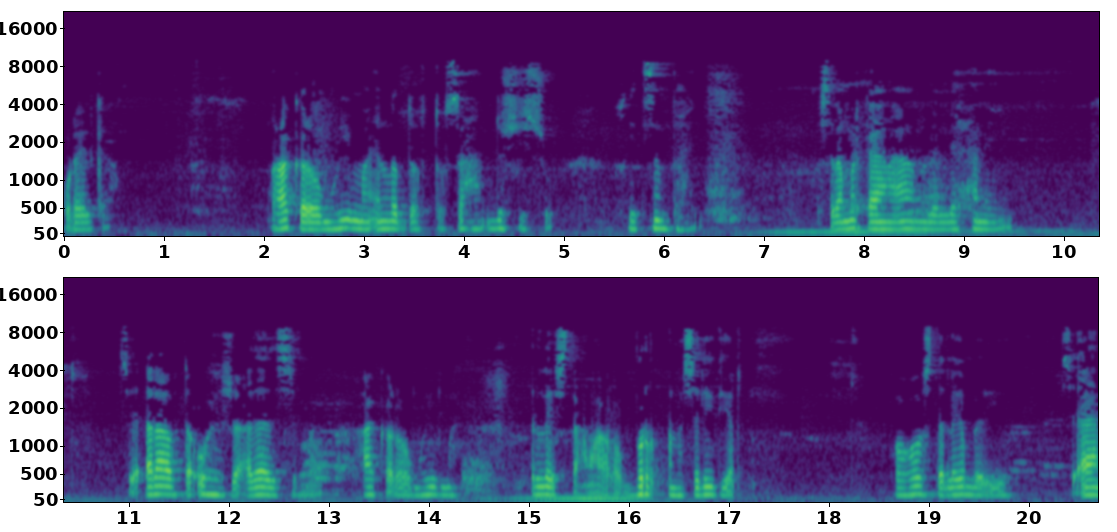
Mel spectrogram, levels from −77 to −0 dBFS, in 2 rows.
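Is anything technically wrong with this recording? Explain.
Yes. Throughout the speech, the sound is dull and smeared, with nothing above 9 kHz and a plainly audible warbling, fizzy texture on sibilants and held sounds. This is likely AAC compression: coarse quantisation and a lowered cut-off, which fits a bitrate near 32 kbps.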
